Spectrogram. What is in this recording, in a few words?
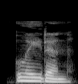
"Laden", English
